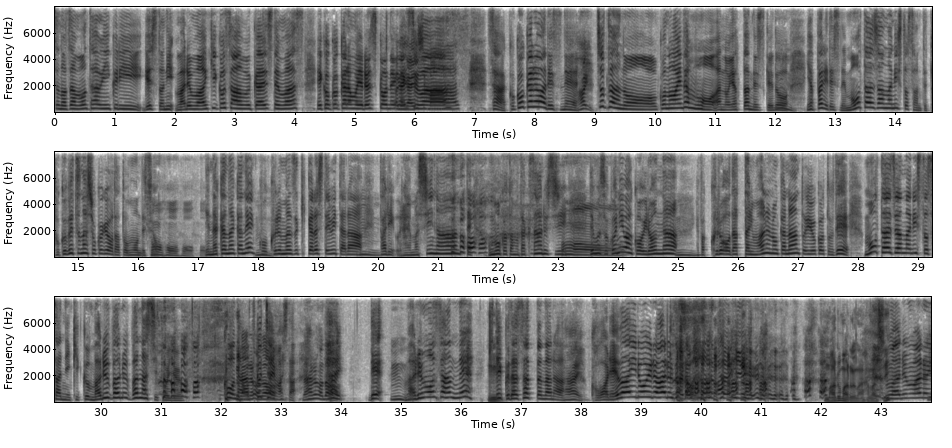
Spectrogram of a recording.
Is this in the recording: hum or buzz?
no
